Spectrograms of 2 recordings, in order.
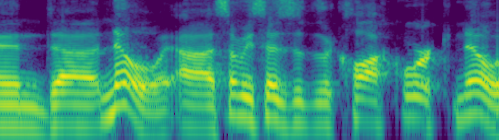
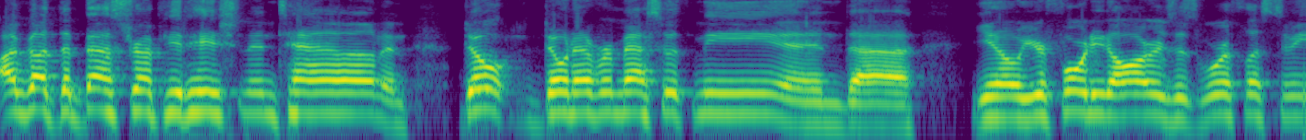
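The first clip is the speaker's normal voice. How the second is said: pitched-up, blustering, mouthing-off rant; 6 semitones higher than usual. Retelling an argument: imitating someone mouthing off. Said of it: "beaking off".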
